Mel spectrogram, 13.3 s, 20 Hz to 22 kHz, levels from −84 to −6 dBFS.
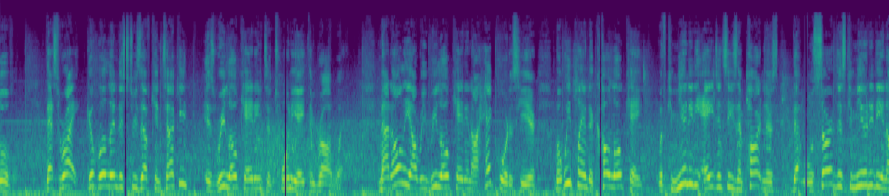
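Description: Four brief dropouts break the continuous sound, at 1.87 to 1.89 s, 4.27 to 4.30 s, 9.00 to 9.03 s and 12.07 to 12.11 s, lasting 27, 29, 31 and 34 ms. Each is a gap at a join of encoded pieces: separately encoded segments were butted together with their encoder start-up delay and final-frame padding left in. They sound like tiny stutters or ticks of silence before the audio resumes where it left off. A waveform shows a short flat-line with slightly softened edges, and a spectrogram shows a narrow blank vertical stripe across all frequencies.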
